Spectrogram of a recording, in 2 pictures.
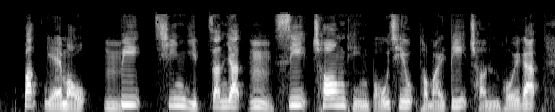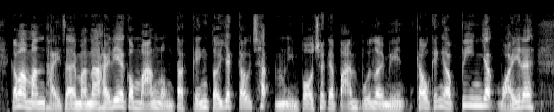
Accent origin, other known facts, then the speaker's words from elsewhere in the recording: Hong Kong; 我哋香港人咧，甚至乎我哋呢一代人啊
